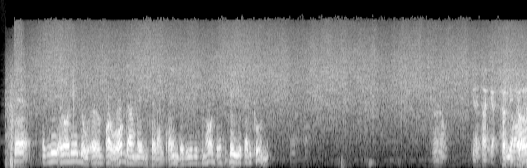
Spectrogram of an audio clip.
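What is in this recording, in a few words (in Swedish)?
Tving, Swedish dialect; svenska sagor; Folkminnen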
